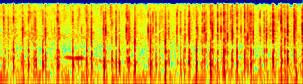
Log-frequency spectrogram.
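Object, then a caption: Ceramic plant pot. Long nails tap and scratch the outer wall of a medium beige ceramic (possibly concrete) pot holding a small artificial green plant, held in both hands. Quick, dry clicking taps come in an irregular, rain-like patter, each with a low, dull body and almost no ring. A brief scratching stroke is heard near the one-second mark.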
